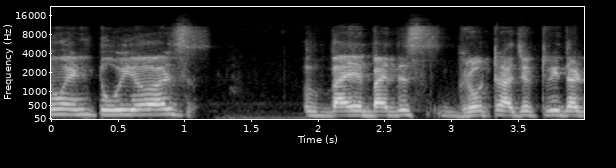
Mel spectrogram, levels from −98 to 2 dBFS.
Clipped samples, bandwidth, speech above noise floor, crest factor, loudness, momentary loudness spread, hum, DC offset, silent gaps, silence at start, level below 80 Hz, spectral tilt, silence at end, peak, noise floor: under 0.1%; 11.5 kHz; 41 dB; 18 dB; -22 LUFS; 15 LU; none; under 0.1%; none; 0 s; -66 dBFS; -4.5 dB/octave; 0 s; -4 dBFS; -63 dBFS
